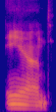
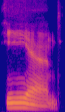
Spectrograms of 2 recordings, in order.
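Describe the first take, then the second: No difference in how they are said.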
